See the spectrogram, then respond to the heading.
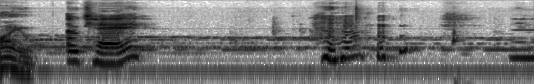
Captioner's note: nervous laughter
